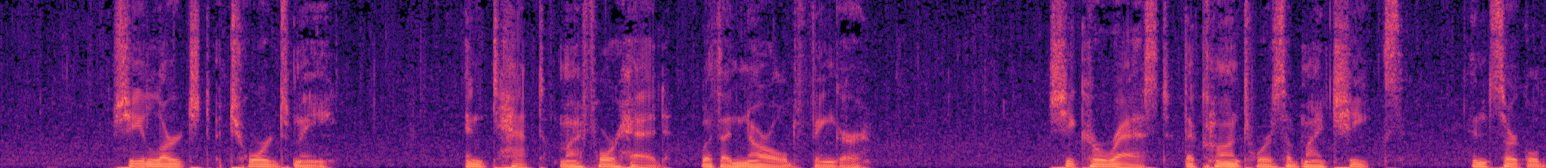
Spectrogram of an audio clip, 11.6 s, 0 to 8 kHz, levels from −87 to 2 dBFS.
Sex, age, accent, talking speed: male, 50-69, American, 105 wpm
